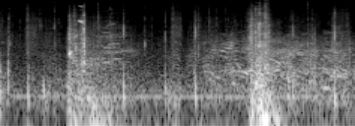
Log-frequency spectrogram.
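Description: A heavy metal door clanks open.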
